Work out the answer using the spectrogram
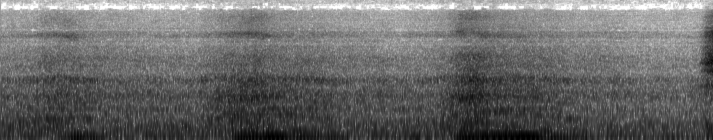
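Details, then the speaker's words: Ford Focus diesel after cam cover refit, not yet warm: smooth idle with two light throttle blips rising cleanly and settling back evenly, no knocks or misses; no dash or oil pressure lights. "so that's good i don't want to rev it too much but i'll just give it a little bit"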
